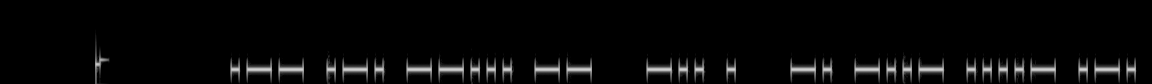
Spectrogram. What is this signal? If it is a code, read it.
Morse code, heard as a keyed tone, about 15 wpm, 700 Hz. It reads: WR7M DE NX4R
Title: USA Callsign DE Callsign - 4 Characters - 15wpm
